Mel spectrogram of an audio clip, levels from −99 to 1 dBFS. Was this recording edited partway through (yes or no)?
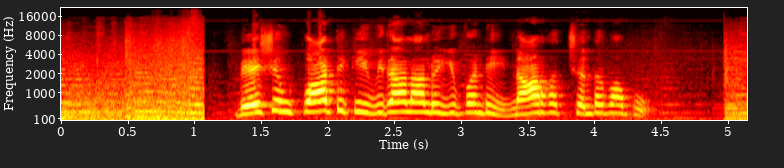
no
